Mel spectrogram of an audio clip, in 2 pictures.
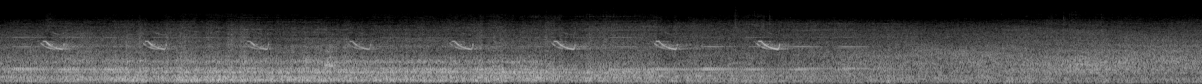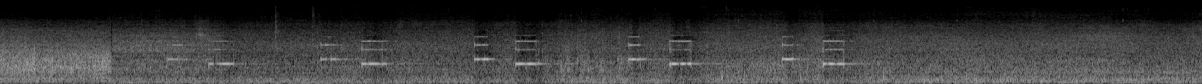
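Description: Road traffic running through a city intersection, with a pedestrian crossing's electronic signal chirping, one short falling chirp about every second, for the first third. About halfway through, as the traffic quietens, a different electronic call of short two-note beeps repeats roughly once a second for several seconds.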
